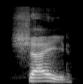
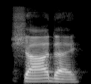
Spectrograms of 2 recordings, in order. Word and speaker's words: Sade: a bloke wait so so how do you pronounce her name shade Shaw day oh there you go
